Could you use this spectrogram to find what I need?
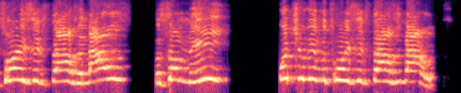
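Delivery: shrill, very high, loud outburst. Retelling a movie scene, imitating the dad from Wolf of Wall Street. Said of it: "I sound like the dad from, uh, Wolf of Wall Street".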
